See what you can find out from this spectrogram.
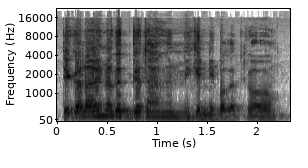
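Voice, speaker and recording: Man acting an animated, exasperated Ilocano husband. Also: on the high side, quick pace. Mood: friendly. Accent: Ilocano Filipino. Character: exasperated, reasonable village husband, easygoing and plain-spoken. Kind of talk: Ilocano radio drama acting.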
